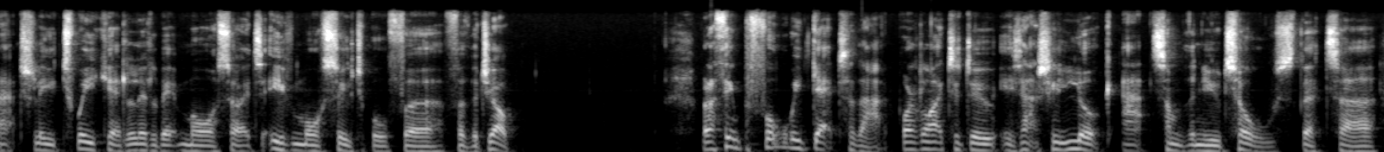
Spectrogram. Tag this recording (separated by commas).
Speech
